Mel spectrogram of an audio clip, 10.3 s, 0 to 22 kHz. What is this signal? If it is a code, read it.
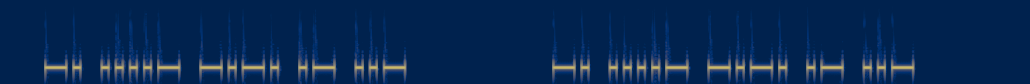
Morse code, heard as a keyed tone, about 17 wpm, 700 Hz. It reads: N4CAU N4CAU
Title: USA Call Signs - 5 Characters - Repeated 2x - 17wpm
